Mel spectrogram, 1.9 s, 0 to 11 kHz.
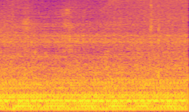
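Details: Philips Trilogy 100 ventilator in invasive mode with passive circuit, oxygen at 5 liters: steady low machine hum with faint rhythmic airflow; mechanical ventilator running normally.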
